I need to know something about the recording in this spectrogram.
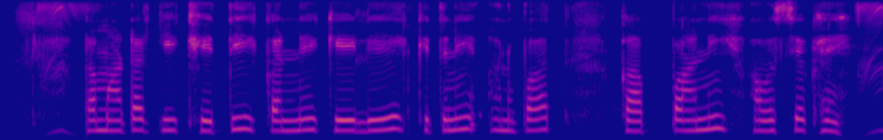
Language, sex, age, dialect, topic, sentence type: Hindi, female, 36-40, Garhwali, agriculture, question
